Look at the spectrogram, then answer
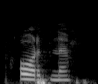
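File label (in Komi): "ордны", Komi, female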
